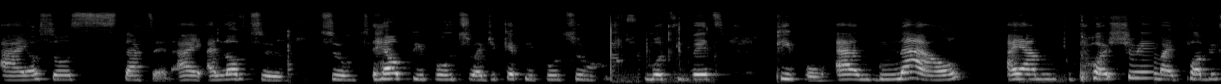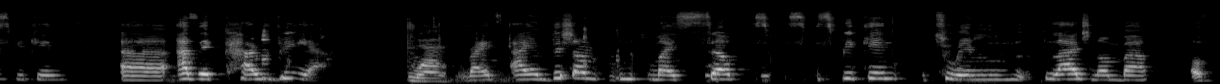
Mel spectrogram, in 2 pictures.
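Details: Inherited stuttering in a woman whose mother also stuttered; word repetitions heard.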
